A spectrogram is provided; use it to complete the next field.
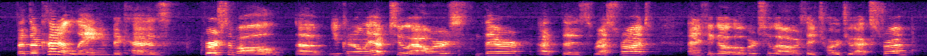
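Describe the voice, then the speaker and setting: A woman with an American accent and a fairly high pitch speaks at a moderate pace with ordinary pitch variation, with noticeable background noise behind her. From US West Coast, Santa Clara County, California. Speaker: comedic show host. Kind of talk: comedic casual chat.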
